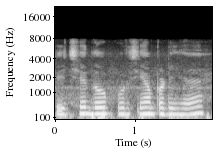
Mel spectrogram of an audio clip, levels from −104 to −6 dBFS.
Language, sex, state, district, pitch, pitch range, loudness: Hindi, male, Uttar Pradesh, Shamli, 185 Hz, 180-190 Hz, -15 LUFS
